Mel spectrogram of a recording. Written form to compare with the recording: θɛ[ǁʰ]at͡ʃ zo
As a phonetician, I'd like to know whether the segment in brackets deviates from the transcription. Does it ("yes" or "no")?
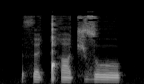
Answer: yes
